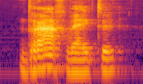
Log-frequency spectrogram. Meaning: 1. range, scope (of a ranged weapon) 2. scope, importance, meaning
- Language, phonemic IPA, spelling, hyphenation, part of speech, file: Dutch, /ˈdraːxˌʋɛi̯.tə/, draagwijdte, draag‧wijd‧te, noun, Nl-draagwijdte.ogg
